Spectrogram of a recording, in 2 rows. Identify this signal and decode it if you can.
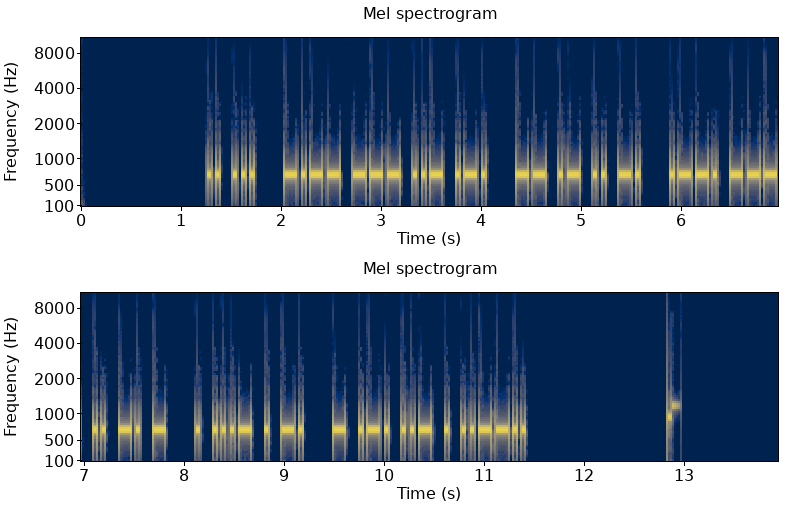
Morse code, heard as a keyed tone, about 28 wpm, 700 Hz. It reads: IS YOUR MAIN POINT EVEN TRUE?
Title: Sentences from Top 1000 Words - Review Part 2 - 28wpm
